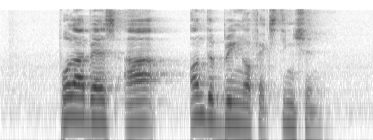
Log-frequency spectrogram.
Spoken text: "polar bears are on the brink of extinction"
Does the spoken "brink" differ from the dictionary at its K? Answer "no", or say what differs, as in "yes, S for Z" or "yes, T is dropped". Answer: yes, K is dropped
